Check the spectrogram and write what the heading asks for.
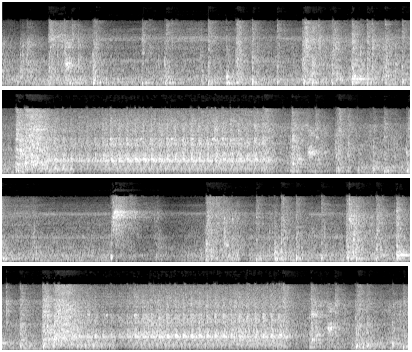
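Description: Automatic coffee-capsule bagging machine running, with a constant stream of short mechanical clicks and knocks. A louder, steady whirring sets in about eight seconds in and again near the end, lasting about five seconds each time, and there is one sharp burst in between.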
